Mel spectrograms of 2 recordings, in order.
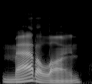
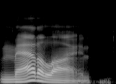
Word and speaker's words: Madeline: Yeah, it rhymes with gin and not wine.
